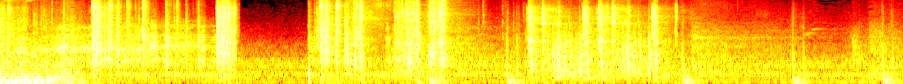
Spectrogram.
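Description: Gunshots crack sharply in a row.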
